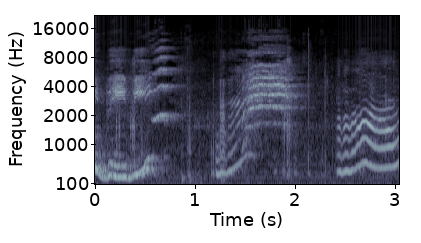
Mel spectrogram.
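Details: Gang-gang cockatoo talking, with speech-like harmonic phrases that swoop down and up, a long rising glide, then a wavy undulating phrase near the end. Indoors, no other sounds.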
